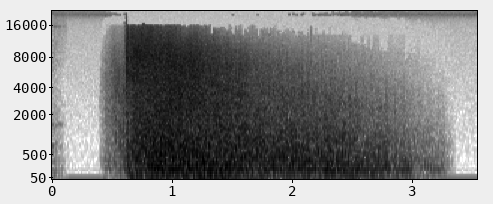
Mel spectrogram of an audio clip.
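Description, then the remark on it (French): A single loud thunderclap in the evening bursts in sharply, then rolls on as a broad, steady rumble for about two and a half seconds before cutting off. No voices are heard. “Il tonne. Oui, ce soir, on entend le tonnerre.”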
